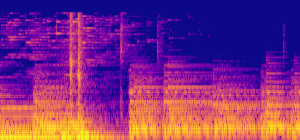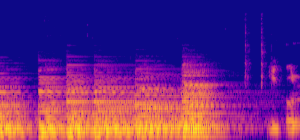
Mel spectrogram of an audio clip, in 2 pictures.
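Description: Software grand piano (Logic's Steinway Grand Piano) playing chords and a melody over a low bass line in a song-sketch playback, with a single sharp percussive hit about a second in. The music dies away shortly before the end.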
